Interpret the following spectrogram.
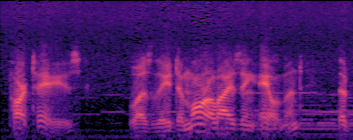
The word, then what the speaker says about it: Perthes: family another crippling disease known as perthes pronounced partes was the demoralizing ailment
